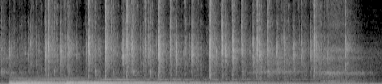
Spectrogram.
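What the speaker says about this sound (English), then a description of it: "when I start typing, notice that I have a lot wider" Rapid typing on a computer keyboard, a quick uneven patter of light key clicks over a steady low hum, fairly close and moderately quiet, with no talking.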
